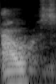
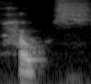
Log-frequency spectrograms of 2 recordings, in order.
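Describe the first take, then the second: First: The h sound at the start is dropped. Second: The h sound at the start is pronounced. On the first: "I miss out H's" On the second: "instead of"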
